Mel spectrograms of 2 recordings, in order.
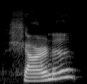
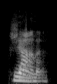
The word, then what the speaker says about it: Sharna: Like when Americans say river or Sharna, I'm just like, okay, here we are. But mine, it's like the R is silent in New Zealand. Shana. I'm like, where's the R? That's not my name.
